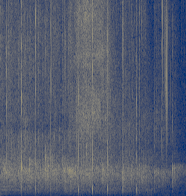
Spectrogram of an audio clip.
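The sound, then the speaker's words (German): A crowd applauds steadily to thank the Dream Team, a dense wash of many hands clapping with a few sharper individual claps standing out, sustained for several seconds before tapering slightly. “Ich will euch einen riesen Applaus geben, sagt danke, Dream Team.”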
